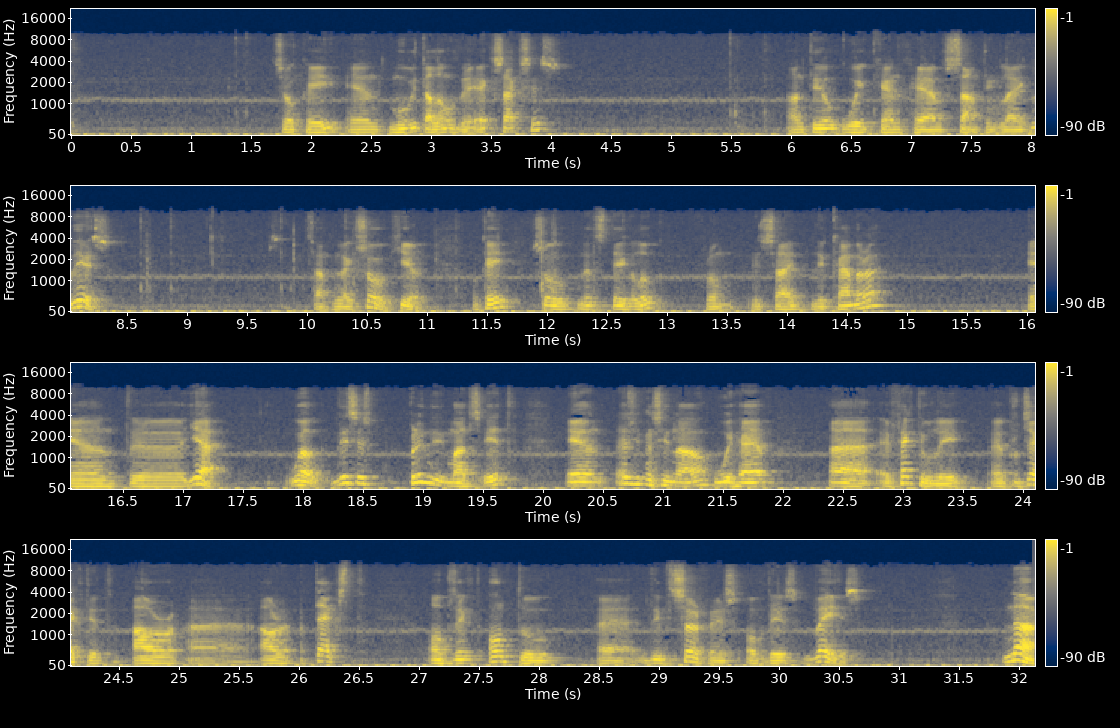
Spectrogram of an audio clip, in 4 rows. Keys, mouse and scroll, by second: 1.1-5.1 drag, 5.3-11.5 middle drag, 11.5 KP_0, 11.7-14.2 middle drag, 30.1 middle click.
